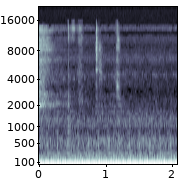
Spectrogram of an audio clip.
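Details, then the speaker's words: 2006 Mercedes CLK 320 3.0 V6 diesel (OM642) after repair for limp mode fault 2513-1, no faults: steady even low rumble, no knocks, misses or hunting; idling smoothly. "Now just idling nicely now."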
